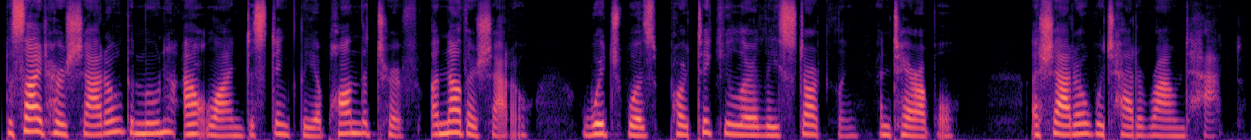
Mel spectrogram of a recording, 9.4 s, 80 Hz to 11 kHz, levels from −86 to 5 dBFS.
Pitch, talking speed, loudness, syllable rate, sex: 215 Hz, 160 wpm, -21 LUFS, 5.4 syllables/s, female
